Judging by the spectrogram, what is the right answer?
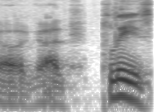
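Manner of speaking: anxious, nervous, small pleading tone. Retelling everybody going quiet watching the TV: imitating own nervous plea. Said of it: "I'm counting the seconds till this ends".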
